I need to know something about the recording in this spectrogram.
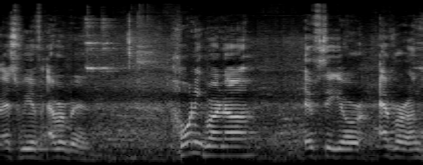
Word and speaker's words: Honningbarna: Kato, do you know how to pronounce the band's name correctly? Yeah. Honningbarna.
